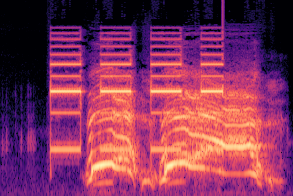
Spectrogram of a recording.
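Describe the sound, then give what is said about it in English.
Smart-speaker alarm beeping: four short, bright electronic beeps in a steady repeating pattern, loud and clear, with a wavering melodic tone running beneath them. “Oh. That's Bobby's alarm.”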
